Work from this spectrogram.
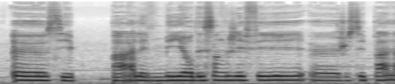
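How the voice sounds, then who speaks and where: Over music in the background, a woman speaks very slowly at a medium pitch in a flat, monotone delivery. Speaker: art youtuber. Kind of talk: casual chat. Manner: hesitant, many fillers.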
